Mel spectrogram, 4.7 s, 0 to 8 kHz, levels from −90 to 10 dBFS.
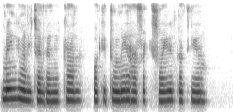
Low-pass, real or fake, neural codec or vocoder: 7.2 kHz; fake; autoencoder, 22.05 kHz, a latent of 192 numbers a frame, VITS, trained on one speaker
